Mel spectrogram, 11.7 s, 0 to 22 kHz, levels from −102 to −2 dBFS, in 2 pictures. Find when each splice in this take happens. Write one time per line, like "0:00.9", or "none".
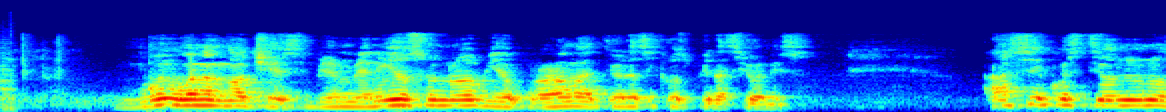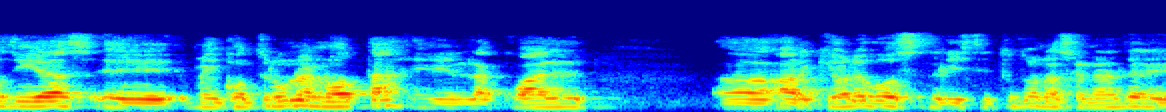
0:01.5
